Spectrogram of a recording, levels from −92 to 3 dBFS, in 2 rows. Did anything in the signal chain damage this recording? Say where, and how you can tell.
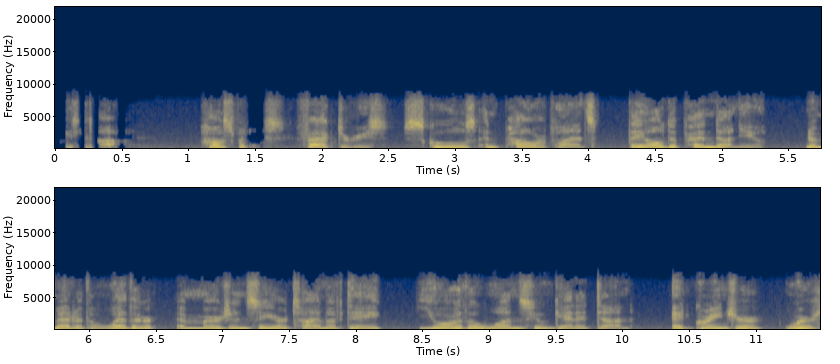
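Yes, and it's all in the call processing stage, specifically the echo canceller, in the first couple of seconds. The clearest problem is speech suppressed in double talk. From the start to 0.49 s the talker's speech drops out almost completely, a very deep cut. There's a shorter, shallower dip from 1.44 to 1.59 s. The likely cause is both ends talking at once: the canceller couldn't separate the near talker from the loudspeaker echo, so it ducked everything.

The same stage also lets the other side's voice leak through in three short scraps: 0.21 to 0.26 s, fairly noticeable at maybe 15 dB under the talker; 0.58 to 0.69 s, very faint; and 1.6 to 1.64 s, quiet but audible. That's likely residual echo: the far-end voice played on the talker's loudspeaker, picked up by the mic, and not fully cancelled. It lands right around the ducked stretches, which fits a canceller struggling with double talk.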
